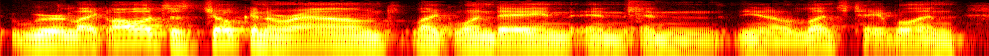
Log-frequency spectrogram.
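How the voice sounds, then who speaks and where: A man's voice: mid-range voice, steady tone, moderate pace, highs cut off. A man hosting a podcast in casual chat, telling rambling stories full of fillers. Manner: rambling storyteller, many fillers. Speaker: podcast host.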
